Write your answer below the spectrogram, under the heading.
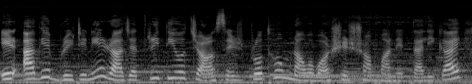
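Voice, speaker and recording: Her mid-range voice is animated and a little fast as this woman, who has a Bangladeshi accent, delivers scripted documentary narration. A clear music bed plays behind her.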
